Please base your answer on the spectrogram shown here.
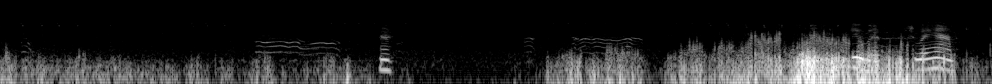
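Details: Sheep near the Huai Ling Jon reservoir road in Thailand, with cattle and goats nearby, give wavering, nasal bleats several times in cool, soft-sun weather while a man talks outdoors.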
